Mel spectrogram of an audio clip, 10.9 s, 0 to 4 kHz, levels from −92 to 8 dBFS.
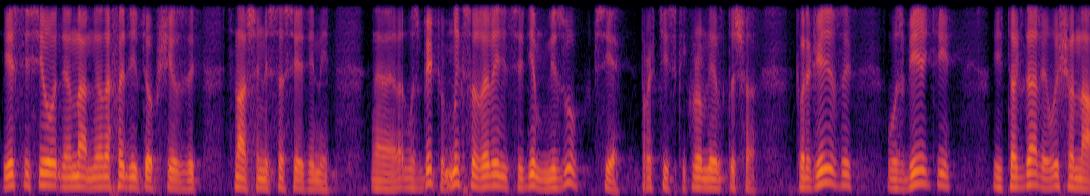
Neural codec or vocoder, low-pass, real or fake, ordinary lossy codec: codec, 16 kHz, 1 kbps, FunCodec, trained on LibriTTS, 50 frames a second; 3.6 kHz; fake; none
